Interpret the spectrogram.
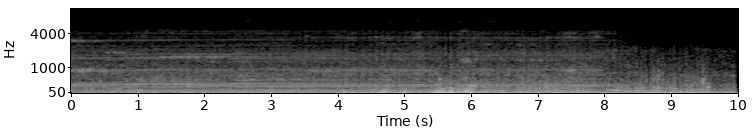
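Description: Honda Dream motorcycle's small single-cylinder four-stroke engine running steadily at cruising speed, heard from the rider's seat with road and wind noise. There is a loud gust of wind on the microphone about five and a half seconds in.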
